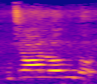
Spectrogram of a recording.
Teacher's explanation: পদের আদিতে অবস্থিত ব্যঞ্জন বর্ণে বফলা যুক্ত হলে বফলার কোনো উচ্চারণ হয় না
